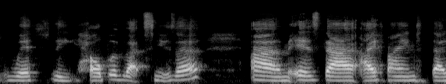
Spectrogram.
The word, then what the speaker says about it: Snuza: I bought a thing called a Snooza Hero, and that's spelled SNUZA, and it's an auto rise monitor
